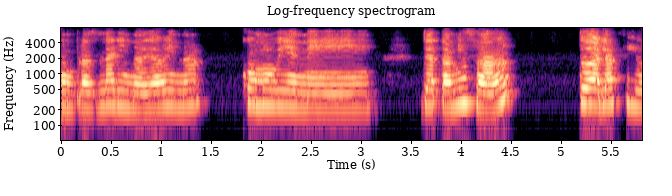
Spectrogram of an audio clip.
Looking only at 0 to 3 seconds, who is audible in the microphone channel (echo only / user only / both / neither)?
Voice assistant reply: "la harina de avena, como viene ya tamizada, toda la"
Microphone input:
echo only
